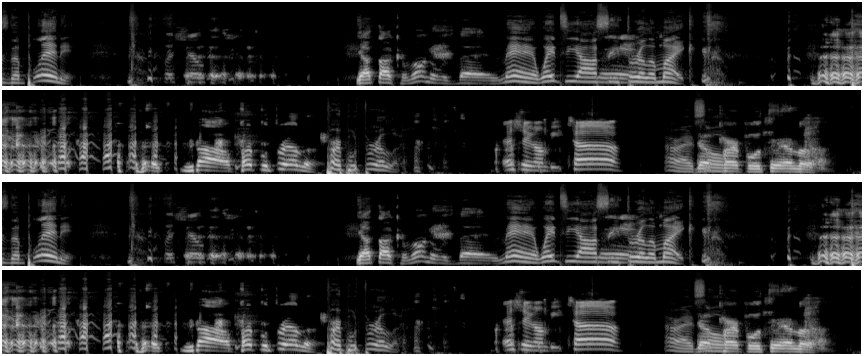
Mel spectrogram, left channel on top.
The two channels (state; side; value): normal; both; correlation 0.47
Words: For sure, for sure. y'all thought Corona was bad. Man, No, Purple Thriller. that shit gonna be tough. The Purple Thriller.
